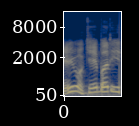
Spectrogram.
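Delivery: high-pitched mock concern; trying to sound worried. Host checking on the guest he just hit, half-hearted worry. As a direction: put on concern while secretly amused. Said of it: "I'm trying to be worried".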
